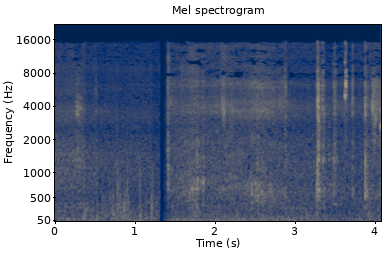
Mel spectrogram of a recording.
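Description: Skateboard wheels rolling on a concrete ramp, a steady low rumble, with a few sharp clacks of the board near the end. The sound drops out briefly about a second in.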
